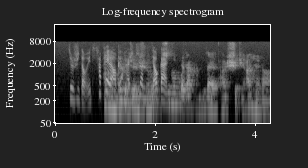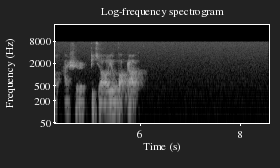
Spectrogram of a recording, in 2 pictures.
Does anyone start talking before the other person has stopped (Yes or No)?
Yes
